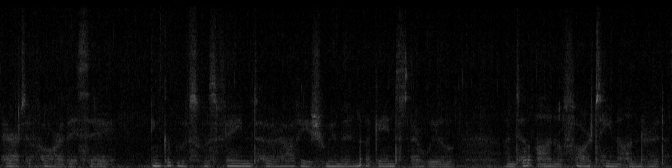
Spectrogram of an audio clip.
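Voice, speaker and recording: A woman narrates in a breathy, unvoiced whisper, giving a measured, scholarly ASMR reading of a dark history article. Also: low voice, fairly even intonation. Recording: heavy background noise, rain and thunder. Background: rain, thunder, clicks.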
